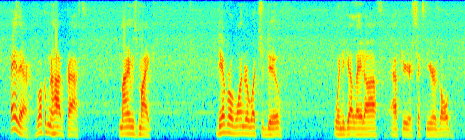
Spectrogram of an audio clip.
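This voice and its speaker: Over noticeable background noise, a man speaks at a moderate pace in a medium pitch. His intonation is fairly even, with long, frequent pauses. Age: 60s. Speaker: YouTuber, laid-off engineer. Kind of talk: personal vlog monologue. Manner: conversational, with filler words.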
